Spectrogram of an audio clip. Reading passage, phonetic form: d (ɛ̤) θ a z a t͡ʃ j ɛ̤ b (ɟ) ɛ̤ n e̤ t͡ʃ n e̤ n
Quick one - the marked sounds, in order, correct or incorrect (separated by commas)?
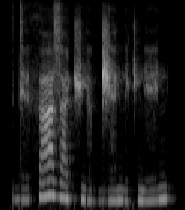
incorrect, incorrect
